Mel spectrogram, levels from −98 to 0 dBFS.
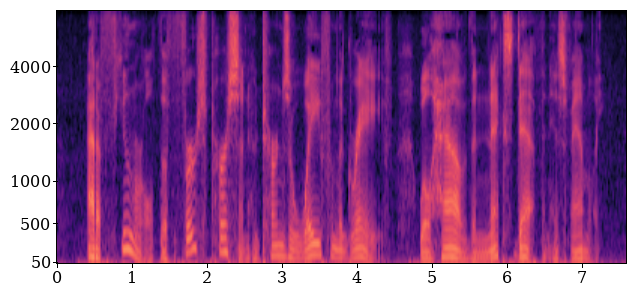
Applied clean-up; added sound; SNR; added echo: none; none; none; none.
